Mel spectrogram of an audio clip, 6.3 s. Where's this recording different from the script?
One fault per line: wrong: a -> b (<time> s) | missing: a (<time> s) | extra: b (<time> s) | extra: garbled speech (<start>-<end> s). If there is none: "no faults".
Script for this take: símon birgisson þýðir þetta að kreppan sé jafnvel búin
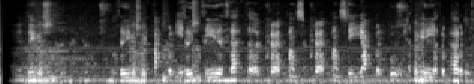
extra: garbled speech (1.6-2.7 s)
extra: að kreppan (4.0 s)
extra: garbled speech (5.4-6.2 s)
